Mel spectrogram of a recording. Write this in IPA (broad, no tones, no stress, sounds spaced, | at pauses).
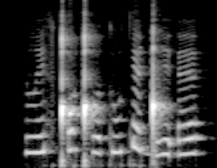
β e s ǃʼ ɔ ǃʰ ɤ t u t ɾ ɛ ɡ͡ǃ e ʔ ɛ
